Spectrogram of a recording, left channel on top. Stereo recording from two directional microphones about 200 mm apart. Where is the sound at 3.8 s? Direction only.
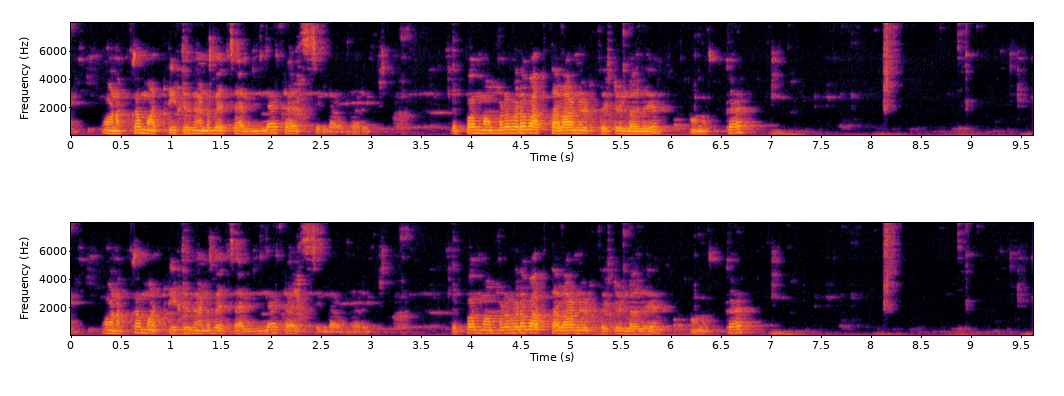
35° left (ahead or behind).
